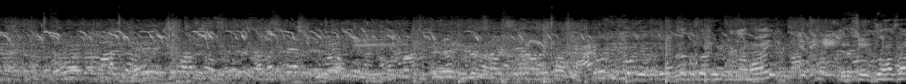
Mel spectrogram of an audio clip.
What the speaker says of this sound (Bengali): বিভিন্ন দেশি বিদেশি পাখিও পাওয়া যায় আমাদের নাটক বাড়ি হাটে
